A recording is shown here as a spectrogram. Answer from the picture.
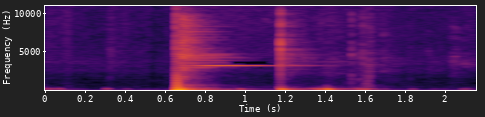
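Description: Handheld microphone knocked while being handled: a sharp, loud thump about two-thirds of a second in, then a smaller click.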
